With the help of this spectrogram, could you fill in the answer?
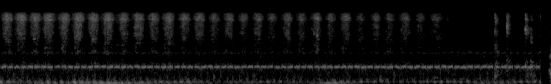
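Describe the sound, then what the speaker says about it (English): Hands rubbing together briskly in a seated t'ai chi warm-up, a fast even run of close, dry swishing strokes that continues steadily before a few final rubs. "Rubbing your hands together."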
